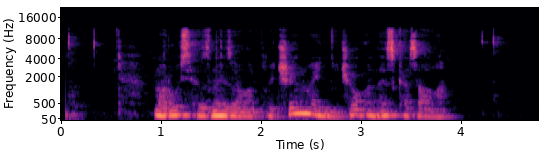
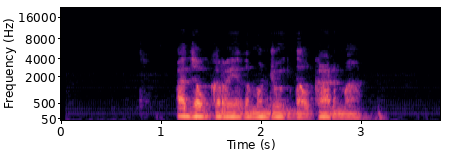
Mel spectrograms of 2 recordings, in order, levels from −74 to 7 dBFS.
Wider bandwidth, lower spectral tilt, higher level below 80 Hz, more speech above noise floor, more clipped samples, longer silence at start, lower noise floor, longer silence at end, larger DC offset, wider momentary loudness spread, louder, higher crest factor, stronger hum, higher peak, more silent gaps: first, 11.5 kHz vs 6.6 kHz; second, -4 dB/octave vs -8.5 dB/octave; second, -52 dBFS vs -34 dBFS; second, 25 dB vs 42 dB; neither; second, 0.05 s vs 1.15 s; second, -48 dBFS vs -61 dBFS; first, 0.85 s vs 0.6 s; neither; first, 22 LU vs 9 LU; about the same, -23 LUFS vs -21 LUFS; about the same, 20 dB vs 20 dB; neither; about the same, -4 dBFS vs -2 dBFS; neither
